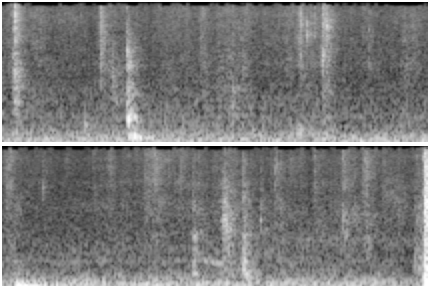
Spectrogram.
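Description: A few scattered knocks and thuds from a door being moved and closed, over a steady low background hum, with a sharper bump at the very end.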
